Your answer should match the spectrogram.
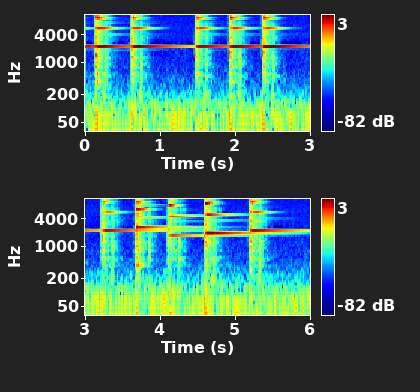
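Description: Music: a slow melody of about ten bright, bell-like struck notes, each ringing out and fading, over a high held tone.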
